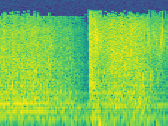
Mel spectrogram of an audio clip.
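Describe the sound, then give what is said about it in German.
Hot water pours in a steady, rushing stream, briefly surging louder partway through before continuing as a splashy hiss. No voices are heard. “Da wurde er mit heißem Wasser übergossen.”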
